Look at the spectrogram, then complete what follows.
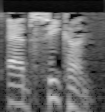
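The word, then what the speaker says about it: Absecon: It's pronounced Abseken.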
